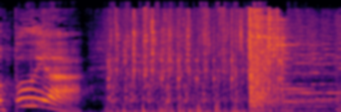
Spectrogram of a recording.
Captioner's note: knife squishing meat; cleaver slams board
